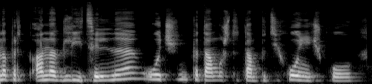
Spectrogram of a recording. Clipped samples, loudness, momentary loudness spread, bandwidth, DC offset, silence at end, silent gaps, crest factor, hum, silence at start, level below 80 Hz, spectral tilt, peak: under 0.1%; -18 LUFS; 8 LU; 16 kHz; under 0.1%; 0.2 s; none; 18 dB; none; 0 s; -70 dBFS; -4.5 dB/octave; 0 dBFS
